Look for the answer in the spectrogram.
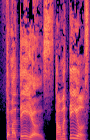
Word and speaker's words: tomatillos: Tomatillos.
